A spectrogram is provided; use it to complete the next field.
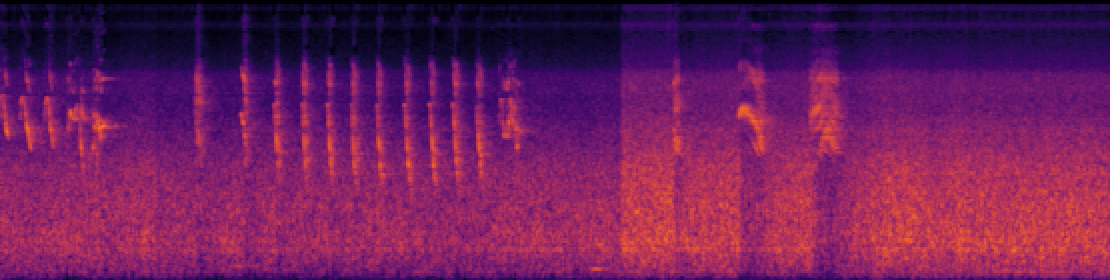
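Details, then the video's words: Male Javan myna producing a quick series of sharp clicking notes about once per second, later a couple of whistled slurs masked by loud broadband roaring noise. "Panggilan Suara Burung Jalak Kebo Jantan Gacor & Lantang"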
